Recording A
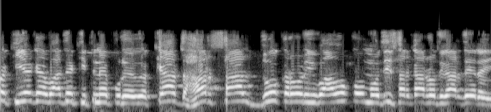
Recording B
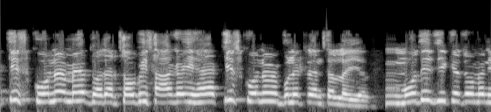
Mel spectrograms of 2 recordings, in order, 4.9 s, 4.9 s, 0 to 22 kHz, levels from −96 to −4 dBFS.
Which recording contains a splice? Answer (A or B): B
